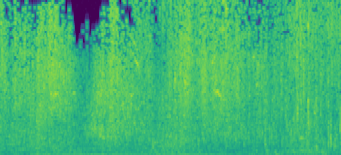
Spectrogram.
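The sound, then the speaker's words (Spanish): A cannon shot blasting a hole in a wall after passing through a railway wagon, heard as a loud, dense, rumbling roar that holds steady for about four seconds without separate distinct impacts. “Otros suben a un cañón y lo apuntan hacia ellos. Disparan, atraviesan el vagón sin dañarles y abren un boquete en el muro.”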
